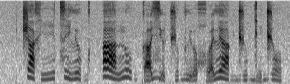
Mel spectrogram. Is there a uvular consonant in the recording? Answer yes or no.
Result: yes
